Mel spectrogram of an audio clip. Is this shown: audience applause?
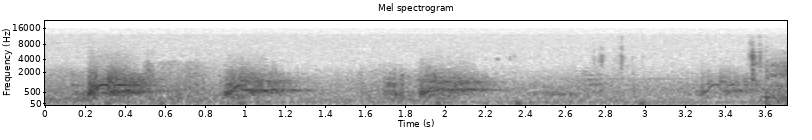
no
